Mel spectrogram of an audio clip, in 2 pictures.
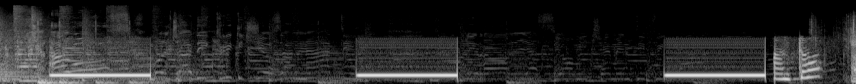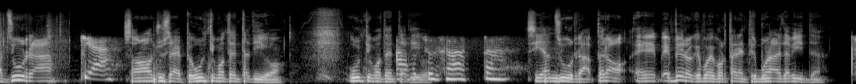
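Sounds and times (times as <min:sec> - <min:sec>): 
telephone ringback tone while placing a call: 0:00.5 - 0:01.6, 0:03.6 - 0:04.6, 0:06.7 - 0:07.7
speech: 0:08.6 - 0:16.9.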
